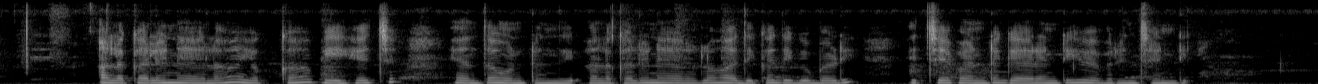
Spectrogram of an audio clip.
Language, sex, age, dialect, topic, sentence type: Telugu, female, 18-24, Utterandhra, agriculture, question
